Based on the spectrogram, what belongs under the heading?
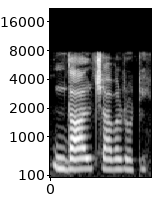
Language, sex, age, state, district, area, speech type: Urdu, female, 18-30, Bihar, Khagaria, rural, spontaneous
